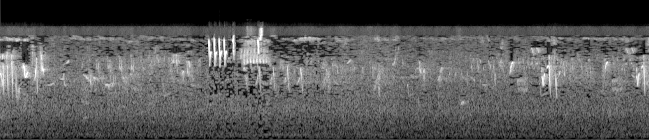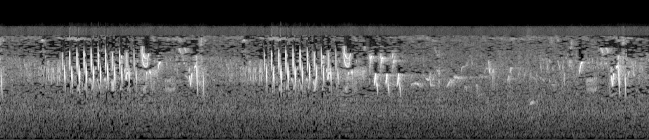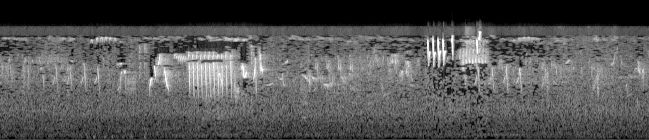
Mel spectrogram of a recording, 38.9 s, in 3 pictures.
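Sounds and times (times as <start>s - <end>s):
birds chirping and singing: 0.0s - 38.9s
faint background hiss: 0.0s - 38.9s
bird trills: 4.2s - 5.4s, 34.5s - 35.8s.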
